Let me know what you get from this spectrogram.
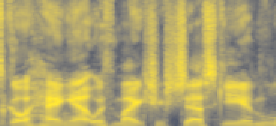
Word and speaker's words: Krzyzewski: Krzyzewski. Right. Yes. Okay. – Like that's how it's spelled out, because find a sh in there. There's no sh.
